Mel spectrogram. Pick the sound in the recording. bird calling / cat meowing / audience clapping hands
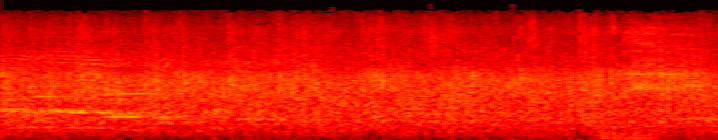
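audience clapping hands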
